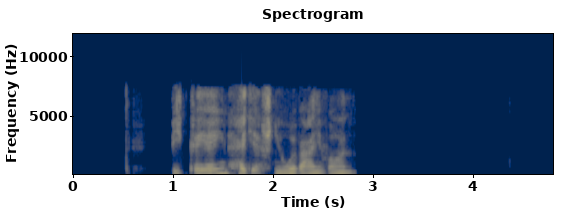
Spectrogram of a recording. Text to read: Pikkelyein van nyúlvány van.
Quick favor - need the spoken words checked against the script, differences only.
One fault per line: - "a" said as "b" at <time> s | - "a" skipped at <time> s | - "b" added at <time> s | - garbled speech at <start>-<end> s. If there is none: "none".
- "van" said as "hegyes" at 1.5 s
